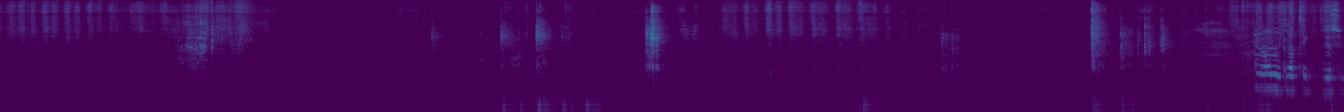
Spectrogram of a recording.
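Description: A foam ink blending tool scrubs rapidly against paper in quick, rasping strokes.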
